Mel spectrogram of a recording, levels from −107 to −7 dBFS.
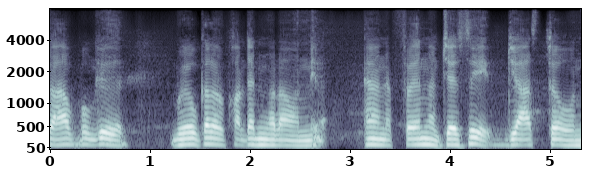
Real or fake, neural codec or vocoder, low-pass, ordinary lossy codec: fake; codec, 16 kHz, 0.5 kbps, X-Codec, HuBERT features, trained on general audio; none; none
